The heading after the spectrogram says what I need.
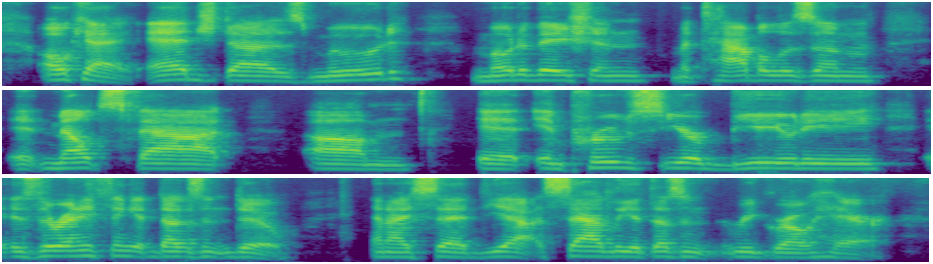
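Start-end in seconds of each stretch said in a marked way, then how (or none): none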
